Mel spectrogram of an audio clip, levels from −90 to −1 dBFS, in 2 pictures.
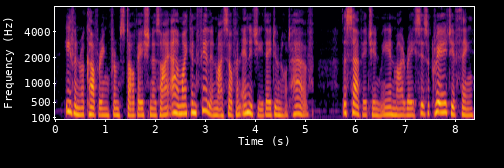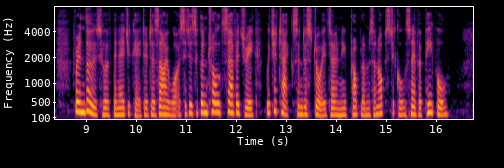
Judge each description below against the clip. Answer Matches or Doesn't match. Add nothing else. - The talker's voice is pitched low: Doesn't match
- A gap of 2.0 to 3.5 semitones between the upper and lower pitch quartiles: Doesn't match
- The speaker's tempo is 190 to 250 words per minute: Matches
